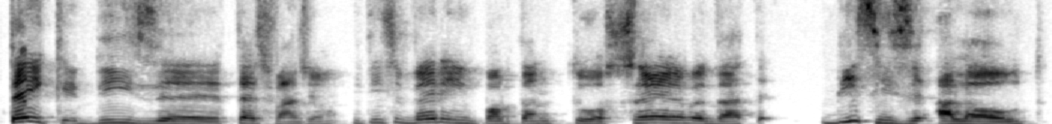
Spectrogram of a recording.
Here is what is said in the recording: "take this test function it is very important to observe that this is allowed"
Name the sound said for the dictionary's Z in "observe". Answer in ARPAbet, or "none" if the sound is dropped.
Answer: S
